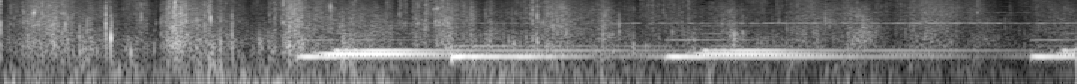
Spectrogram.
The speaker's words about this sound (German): Der wilde Mann kehrte um, hob ihn auf seine Schultern und ging mit schnellen Schritten in den Wald hinein.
